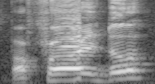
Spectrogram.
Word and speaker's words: before: Before도 for. 강세가 for에 있으니까 before가 before. 더 약해지면 for.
